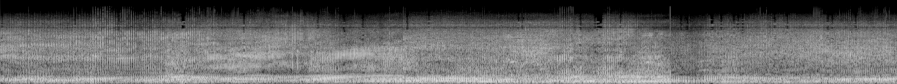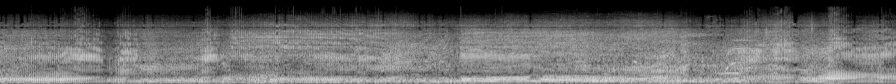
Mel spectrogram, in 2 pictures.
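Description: Motocross dirt bike engines racing on a dirt track, revving up through the gears and dropping back again and again as riders accelerate out of turns and off jumps.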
